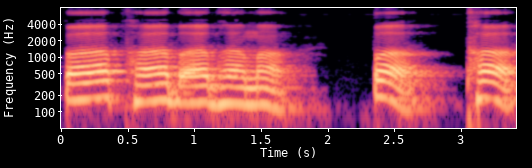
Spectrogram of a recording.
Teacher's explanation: जब हम इन शब्दों का उच्चारण करते हैं तो हमारे दोनों ओंठ एक बार आपस में टच होते हैं, प फ, इसलिए इसे ओष्ठ के अंतर्गत रखा गया है।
